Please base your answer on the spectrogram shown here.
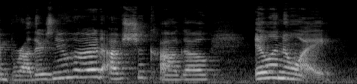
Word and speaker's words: Illinois: Hood AKA my brother's new hood of Chicago Illinois s a silent guys stop saying it like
